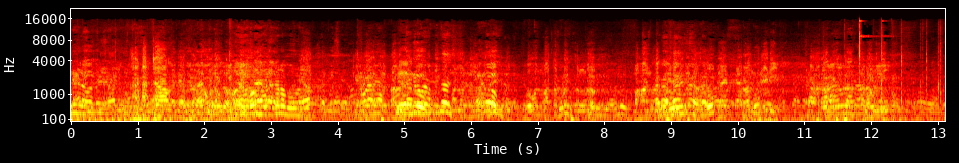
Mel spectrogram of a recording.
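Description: Several men talk at once in a group outdoors.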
